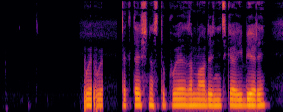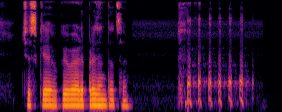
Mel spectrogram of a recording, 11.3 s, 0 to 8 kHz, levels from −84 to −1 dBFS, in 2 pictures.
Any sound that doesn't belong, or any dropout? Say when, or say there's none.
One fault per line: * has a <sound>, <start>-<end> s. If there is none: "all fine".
* has a laugh, 1.7-2.1 s
* has a laugh, 9.2-10.7 s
